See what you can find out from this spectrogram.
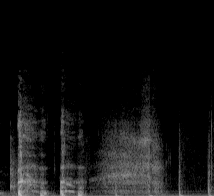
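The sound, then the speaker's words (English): Throat clearing in several rough, cough-like bursts, loud and separated by short pauses, with a longer raspy stretch in the middle and no talk. “excuse me, I always gotta clear the throat.”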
